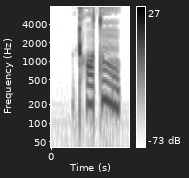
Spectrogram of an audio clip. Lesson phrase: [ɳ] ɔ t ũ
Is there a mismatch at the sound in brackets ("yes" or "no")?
yes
